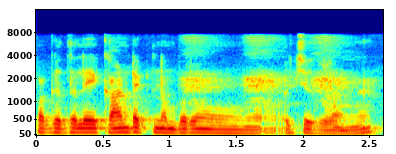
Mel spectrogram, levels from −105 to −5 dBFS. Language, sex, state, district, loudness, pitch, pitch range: Tamil, male, Tamil Nadu, Kanyakumari, -17 LUFS, 110 Hz, 95-115 Hz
